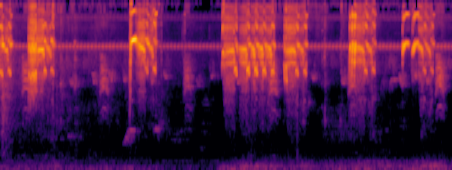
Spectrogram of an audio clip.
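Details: Blue-crowned hanging parrot singing in the heated 'ngobra panas' style for tutoring songbirds: scattered bursts of piercing high chirps and rough squeaky notes over a steady low background hum.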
